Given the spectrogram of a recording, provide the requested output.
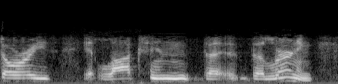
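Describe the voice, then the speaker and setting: Speaking with an American accent, a man with a fairly high pitch shows ordinary pitch variation while noticeable background noise carries on behind him. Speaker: speakers bureau founder.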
